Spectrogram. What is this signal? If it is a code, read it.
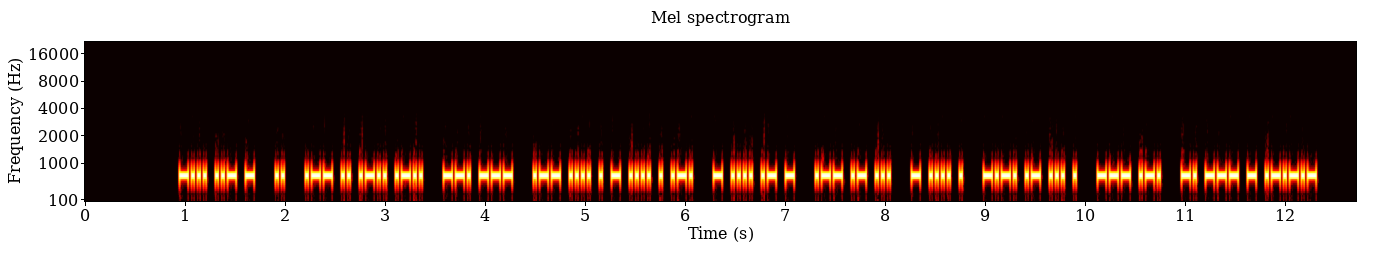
Morse code, heard as a keyed tone, about 37 wpm, 700 Hz. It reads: BUT I WILL GO WHETHER THAT WAS THE CASE OR NOT.
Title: Sentences from Top 1000 Words - Review Part 3 - 40wpm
